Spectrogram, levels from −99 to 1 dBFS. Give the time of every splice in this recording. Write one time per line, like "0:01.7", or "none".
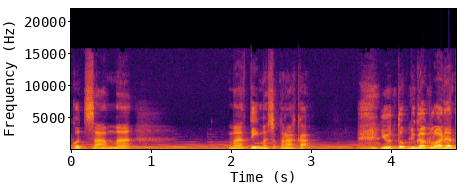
0:03.6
